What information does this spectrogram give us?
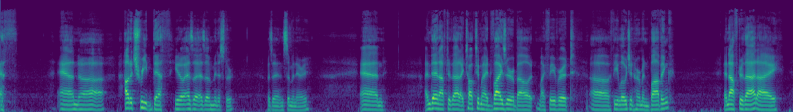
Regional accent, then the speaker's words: Jakarta, Indonesia; moved away; I grew up in one place for most of my life, Jakarta, Indonesia

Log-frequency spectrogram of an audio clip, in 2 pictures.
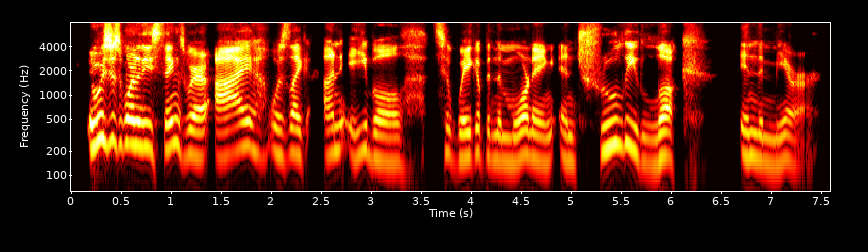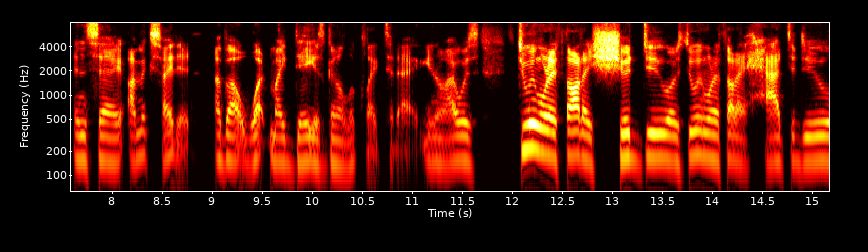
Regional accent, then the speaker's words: Maine, United States; moved away as an adult; also born or lived in Rhode Island; I grew up in Maine. That was where I spent the first eighteen years of my life.

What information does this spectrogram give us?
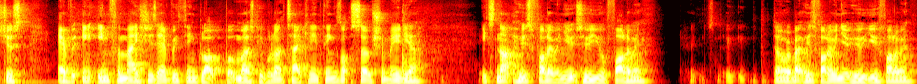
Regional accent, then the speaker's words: Birmingham, West Midlands, United Kingdom; I'm actually from Birmingham, U K.

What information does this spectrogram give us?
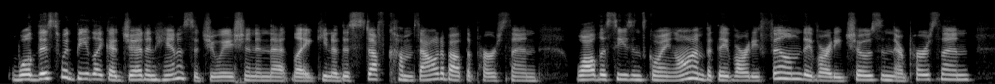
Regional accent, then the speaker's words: United States; growing up in America

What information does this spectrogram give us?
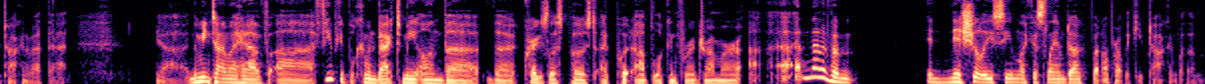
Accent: Greensboro, North Carolina, United States; in Greensboro, my hometown

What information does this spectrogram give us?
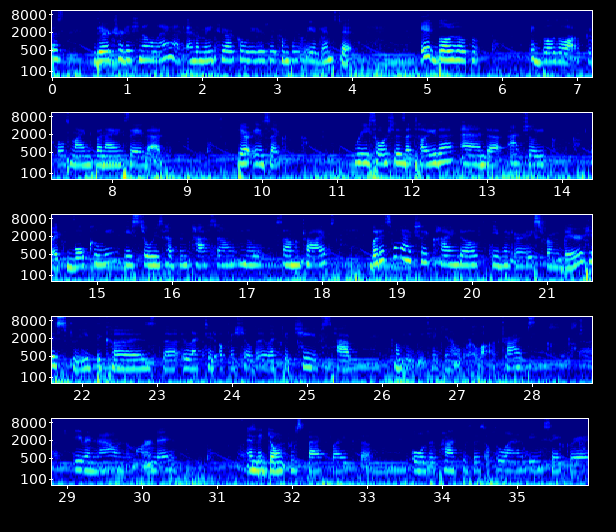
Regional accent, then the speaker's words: India; now in Canada; we consider as Indian people

